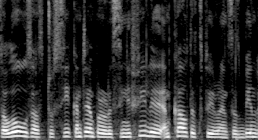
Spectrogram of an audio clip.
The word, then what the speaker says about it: cinephilia: Additionally, this problem of strange love for strange cinema is discussed with the application of the concept cinephilia. Am I right in pronouncing cinephilia? Cinephilia. Yeah.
